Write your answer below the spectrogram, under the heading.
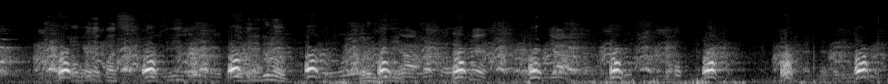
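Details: Vicious sport dog at Vom Almere Dog Training Centre facing a man who usually deals with Pitbulls. It gives repeated rough barks, about one each 0.8 seconds for nearly nine seconds, with a brief pause near the end and speech underneath.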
